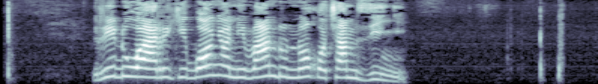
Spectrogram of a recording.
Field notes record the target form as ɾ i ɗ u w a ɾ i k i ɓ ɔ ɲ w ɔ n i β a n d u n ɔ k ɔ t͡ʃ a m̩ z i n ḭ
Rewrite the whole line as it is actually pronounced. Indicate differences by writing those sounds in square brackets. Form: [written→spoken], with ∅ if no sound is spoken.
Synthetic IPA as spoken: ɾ i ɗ u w a ɾ i k i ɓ ɔ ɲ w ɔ n i β a n d u n ɔ k ɔ t͡ʃ a m̩ z i [n→ɲ] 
